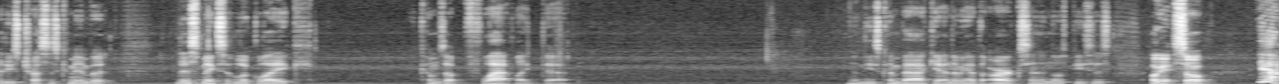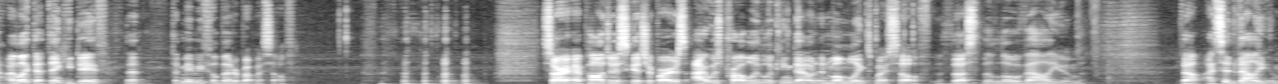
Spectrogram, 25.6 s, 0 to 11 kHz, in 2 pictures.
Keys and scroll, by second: 0.4 super+Tab.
